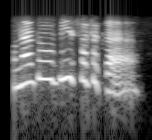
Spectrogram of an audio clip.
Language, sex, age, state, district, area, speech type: Santali, female, 30-45, West Bengal, Birbhum, rural, conversation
